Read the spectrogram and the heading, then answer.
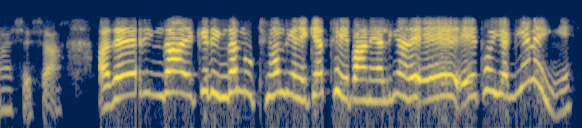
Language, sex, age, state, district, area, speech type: Dogri, female, 18-30, Jammu and Kashmir, Reasi, rural, conversation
